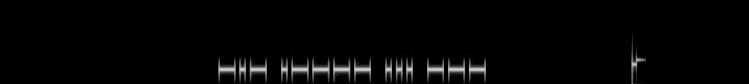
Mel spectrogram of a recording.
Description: Morse code, heard as a keyed tone, about 21 wpm, 700 Hz. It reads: K1SO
